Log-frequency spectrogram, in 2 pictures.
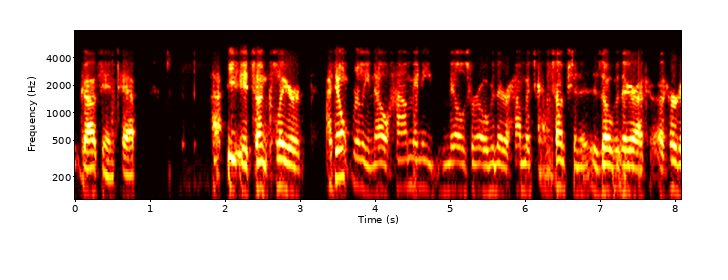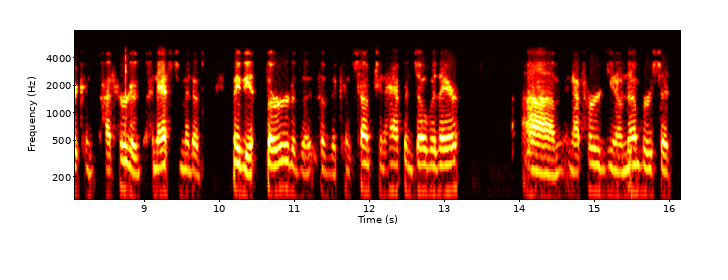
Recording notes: Monthly Cotton Conference Call.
